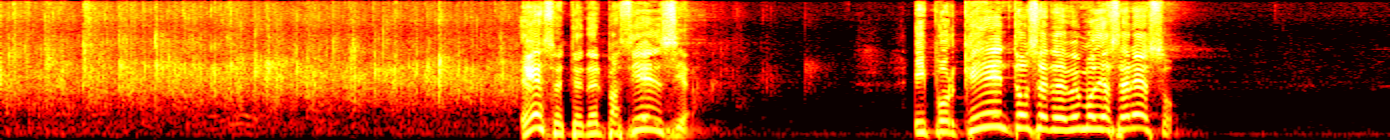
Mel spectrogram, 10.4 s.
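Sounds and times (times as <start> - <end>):
audience applauding: 0.0 - 4.2
speech: 3.9 - 5.3, 6.8 - 8.9.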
